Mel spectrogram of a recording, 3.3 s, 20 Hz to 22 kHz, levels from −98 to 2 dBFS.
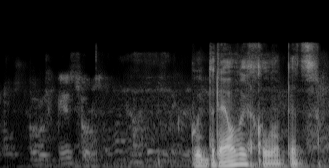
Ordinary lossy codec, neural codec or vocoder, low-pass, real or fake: none; codec, 16 kHz, 4 kbps, X-Codec, HuBERT features, trained on balanced general audio; none; fake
